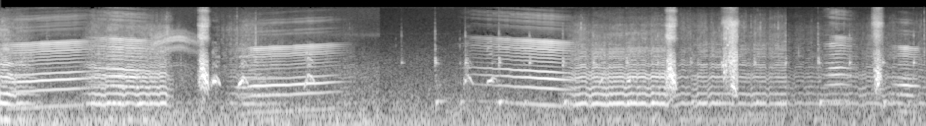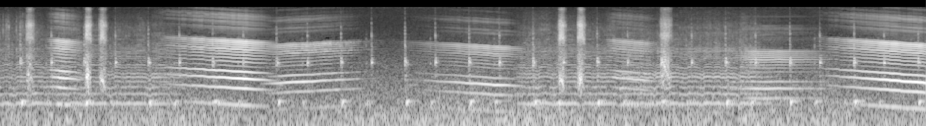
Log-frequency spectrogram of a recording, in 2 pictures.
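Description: Buzzing, insect-like tones that keep sliding down in pitch over a second or two at a time, several overlapping, with scattered sharp clicks between them.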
